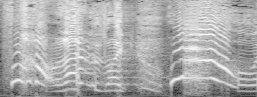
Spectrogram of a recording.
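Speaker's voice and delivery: very high, very loud cries of wonder; overwhelmed with awe, shouting it out; thrilled shout. Retold or imitated. Eagle flies right past him.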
